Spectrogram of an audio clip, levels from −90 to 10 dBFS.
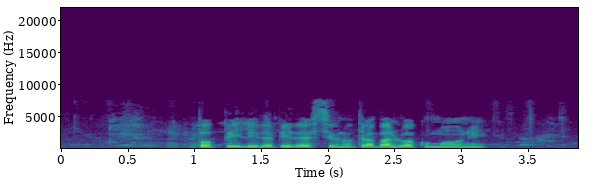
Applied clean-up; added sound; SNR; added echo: none; none; none; none.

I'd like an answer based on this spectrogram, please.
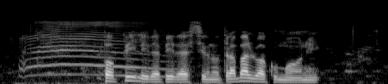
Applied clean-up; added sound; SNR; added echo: none; Cat; 12 dB; none.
